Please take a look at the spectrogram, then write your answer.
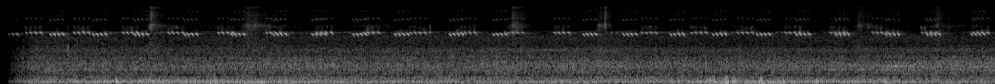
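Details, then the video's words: An unseen field cricket among wildflowers chirps steadily, short high trilled pulses repeating over low background rumble of car traffic and wind; a bird call is also heard. "Tücsök Ciripel és Vadvirágok/ Field Cricket Chirping and Wildflowers"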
